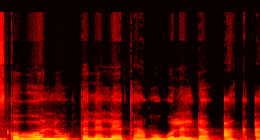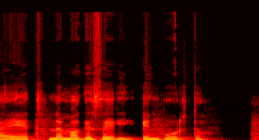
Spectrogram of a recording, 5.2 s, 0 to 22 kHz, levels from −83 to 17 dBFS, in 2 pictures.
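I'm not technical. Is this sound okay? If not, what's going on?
No. Around 3.67 to 3.75 s, right after "mukuleldo ak aet nemakese", there's a burst of packet loss. A few pieces of the audio never arrived, so the player stretched and faded the last sound for about 60 ms, then skipped ahead to "ki eng", losing a brief stretch of speech.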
